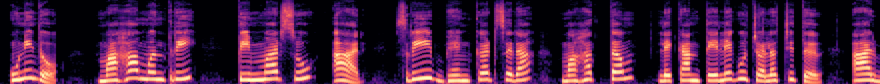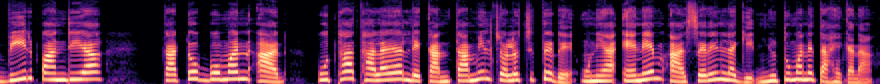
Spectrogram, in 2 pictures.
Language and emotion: Santali, neutral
